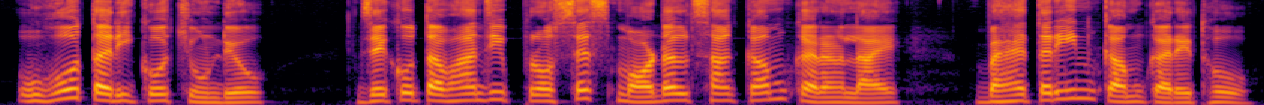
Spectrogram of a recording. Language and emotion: Sindhi, neutral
